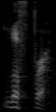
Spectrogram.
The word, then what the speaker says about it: Loughborough: Loughborough. No. That's Over an to you, hard one Candy. to say. Well, because it's spelled Luga Baruga.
